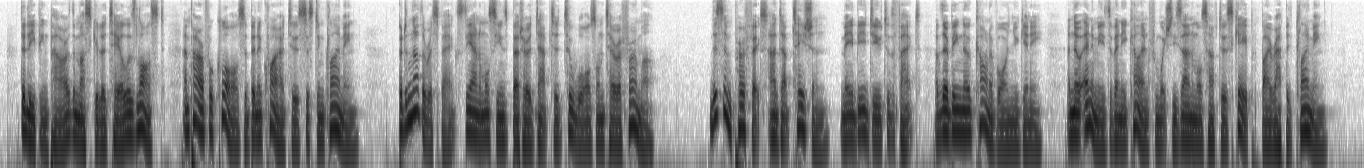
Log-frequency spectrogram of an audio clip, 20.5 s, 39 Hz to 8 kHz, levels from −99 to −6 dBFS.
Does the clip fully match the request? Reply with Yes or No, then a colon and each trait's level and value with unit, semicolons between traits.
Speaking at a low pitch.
Yes: very low, 95 Hz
